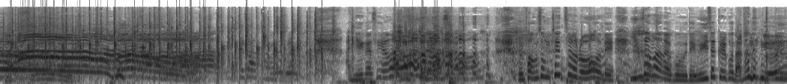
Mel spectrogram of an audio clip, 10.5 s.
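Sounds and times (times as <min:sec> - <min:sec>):
audience cheering: 0:00.0 - 0:03.2
audience clapping: 0:00.0 - 0:04.8
speech: 0:04.8 - 0:10.4
laughter: 0:05.2 - 0:07.8.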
